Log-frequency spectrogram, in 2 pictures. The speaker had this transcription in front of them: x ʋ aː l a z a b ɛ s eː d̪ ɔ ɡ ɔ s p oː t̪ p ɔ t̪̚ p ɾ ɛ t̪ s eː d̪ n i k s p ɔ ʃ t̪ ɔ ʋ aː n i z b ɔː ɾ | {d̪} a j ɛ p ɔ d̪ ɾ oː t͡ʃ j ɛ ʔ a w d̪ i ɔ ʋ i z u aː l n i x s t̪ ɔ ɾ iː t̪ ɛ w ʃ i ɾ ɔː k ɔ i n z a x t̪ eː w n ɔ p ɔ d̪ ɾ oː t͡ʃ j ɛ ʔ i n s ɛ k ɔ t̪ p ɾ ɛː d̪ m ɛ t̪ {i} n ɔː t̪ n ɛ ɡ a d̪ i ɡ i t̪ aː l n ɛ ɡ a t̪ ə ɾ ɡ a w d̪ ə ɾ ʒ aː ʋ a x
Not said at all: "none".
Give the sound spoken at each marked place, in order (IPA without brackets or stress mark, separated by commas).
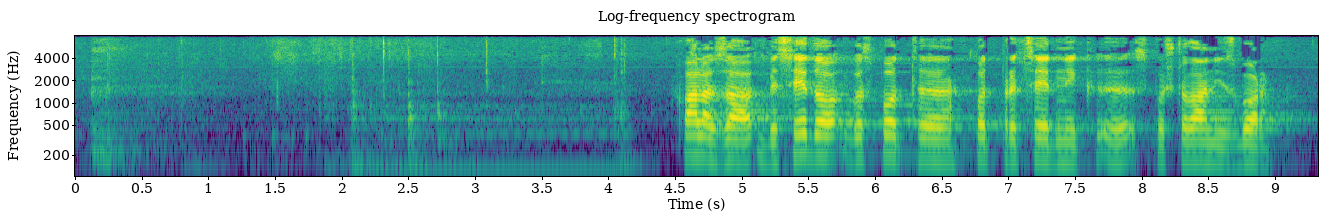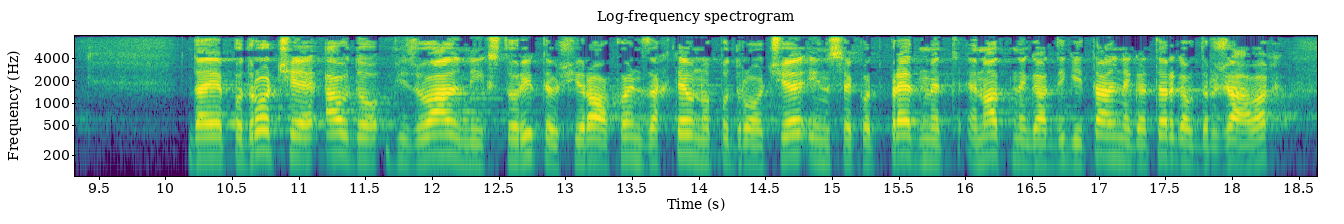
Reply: d̪, ɛ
